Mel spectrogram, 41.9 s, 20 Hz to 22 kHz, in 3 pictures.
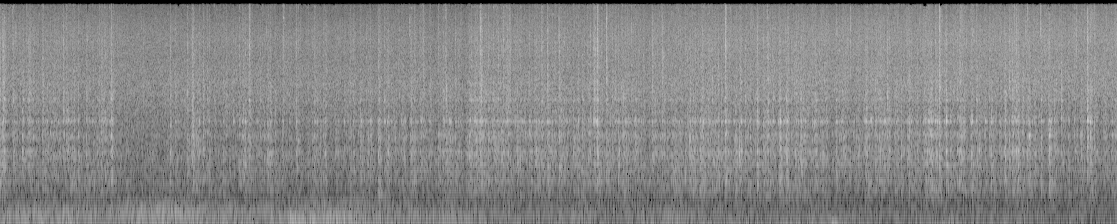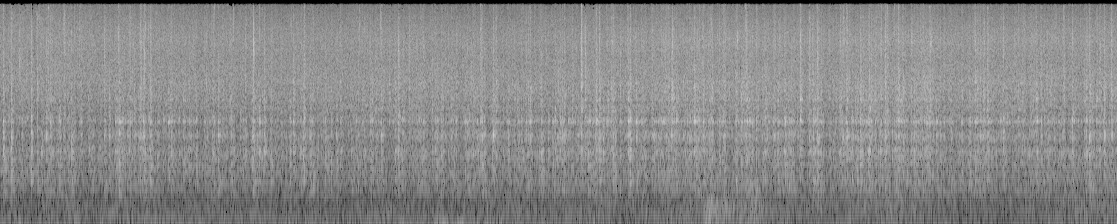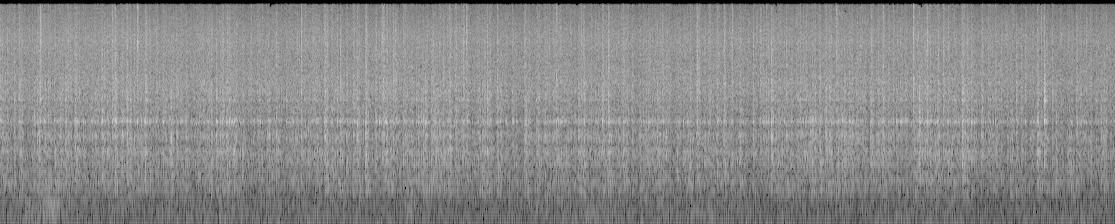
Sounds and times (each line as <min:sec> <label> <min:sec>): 0:00.0 thunder 0:11.4
0:00.0 raindrops falling on a metal awning 0:41.8
0:22.5 thunder 0:25.7
0:27.6 thunder 0:31.2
